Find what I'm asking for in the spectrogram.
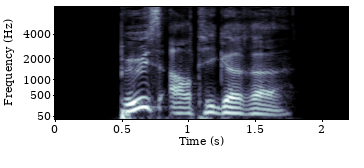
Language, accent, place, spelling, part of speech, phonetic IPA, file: German, Germany, Berlin, bösartigere, adjective, [ˈbøːsˌʔaːɐ̯tɪɡəʁə], De-bösartigere.ogg
- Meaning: inflection of bösartig: 1. strong/mixed nominative/accusative feminine singular comparative degree 2. strong nominative/accusative plural comparative degree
